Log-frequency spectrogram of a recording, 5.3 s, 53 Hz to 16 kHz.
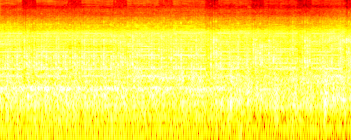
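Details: Ford Mondeo Mk3 TDCi diesel idling with a busy, fast clatter and a light tick mixed in from the injector area; the cause is unknown.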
